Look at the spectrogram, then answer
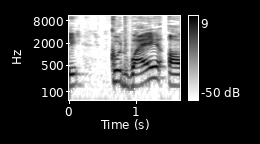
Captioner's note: speaking French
